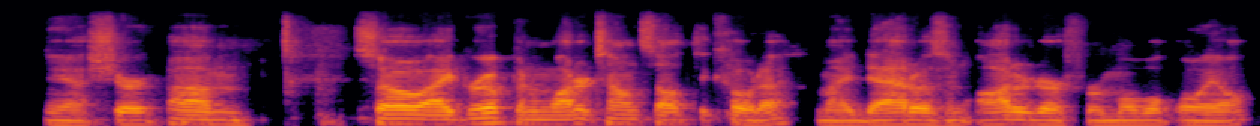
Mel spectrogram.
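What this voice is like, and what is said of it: Understated South Dakota accent. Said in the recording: “Said in very South Dakota, very understated way ... oh, yes, you do”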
